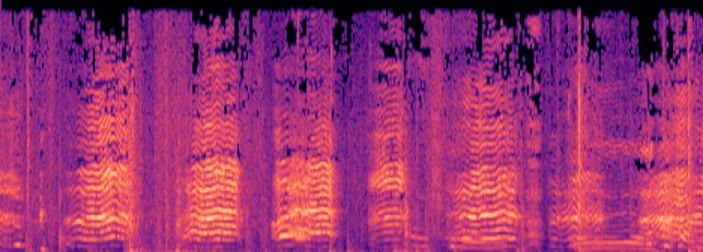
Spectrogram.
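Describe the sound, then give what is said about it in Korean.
A baby wails loudly in a series of long, wavering cries, each broken by short gasping breaths, with no other sounds around it. “왜 그래, 아기야. 어, 여기서 울면 안 돼.”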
